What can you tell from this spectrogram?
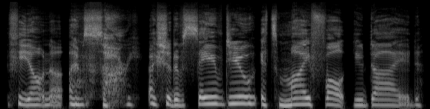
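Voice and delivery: high, breaking half-whispered cry; anguished wail. A narrator's reading. Wailing apology to the drowned friend, anguished. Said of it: "I fall to my knees and wail".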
